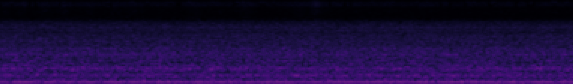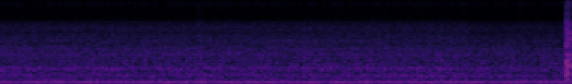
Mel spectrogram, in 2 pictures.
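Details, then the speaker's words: Server with an Alphacool Eisbaer Pro Aurora AIO liquid cooler: steady airy rush with a low constant hum from fans running hard with heat coming off the socket, no clicks or rubbing; loud fan noise, fans to be replaced. "okay so you can hear how noisy these fans are and unfortunately if you look at some of the previous videos after I did this upgrade um the main piece of noise that you'll hear is that server with these fans running"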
